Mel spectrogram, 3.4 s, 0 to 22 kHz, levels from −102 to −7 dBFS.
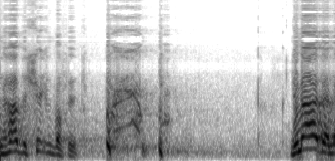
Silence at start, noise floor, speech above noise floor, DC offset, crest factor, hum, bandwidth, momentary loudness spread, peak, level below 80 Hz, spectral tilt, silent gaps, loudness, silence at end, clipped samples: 0 s; -52 dBFS; 36 dB; under 0.1%; 16 dB; none; over 20 kHz; 15 LU; -2 dBFS; -56 dBFS; -6.5 dB/octave; none; -19 LUFS; 0 s; under 0.1%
